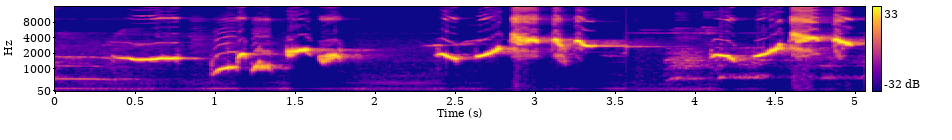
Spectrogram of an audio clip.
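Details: White-rumped shama singing in the morning, used to provoke other birds into song: a long level whistle, then bursts of rising, slurred whistled notes and sharp higher phrases, with a faint low hum beneath.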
